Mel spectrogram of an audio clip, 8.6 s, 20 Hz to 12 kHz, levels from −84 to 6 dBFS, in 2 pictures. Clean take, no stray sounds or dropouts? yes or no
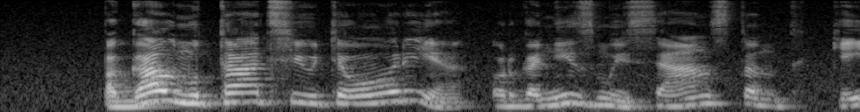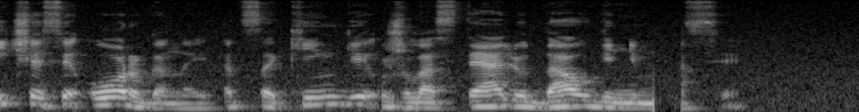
no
